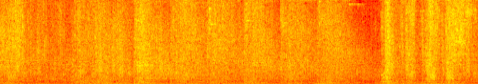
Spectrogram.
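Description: Sustained gunfire in the Tomb Raider: Underworld video game, a continuous dense barrage of shots and impacts, steady and moderately loud throughout with a few sharper bursts.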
